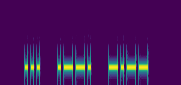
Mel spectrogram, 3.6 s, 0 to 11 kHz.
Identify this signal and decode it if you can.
Morse code, heard as a keyed tone, about 19 wpm, spaced as for 14 wpm, 700 Hz. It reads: SPY
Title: 153 Lesson 25f - Letter p - Words 20wpm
